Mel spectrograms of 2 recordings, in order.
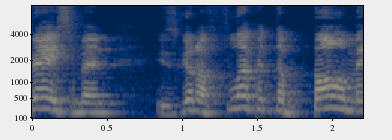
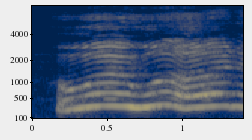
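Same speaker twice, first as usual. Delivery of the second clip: talking mid-yawn, higher; 6 semitones higher than usual. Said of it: "as I'm yawning".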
